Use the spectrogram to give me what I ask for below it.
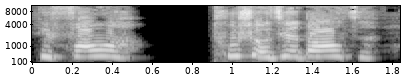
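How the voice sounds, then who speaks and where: A woman's voice: very high voice, steady tone, moderate pace, bright, forceful tone. A woman playing a worried young mother and wife who speaks urgently in a drama. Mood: anxious. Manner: urgent, anxious. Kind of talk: TV drama acting.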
